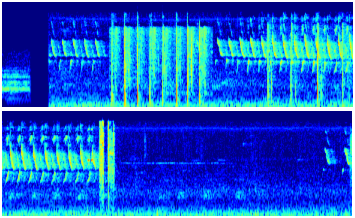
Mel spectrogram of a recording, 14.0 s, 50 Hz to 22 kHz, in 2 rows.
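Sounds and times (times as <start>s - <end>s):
bird chirps trilling: 1.0s - 2.2s, 3.6s - 9.0s
sharp clicks: 8.8s - 9.3s.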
